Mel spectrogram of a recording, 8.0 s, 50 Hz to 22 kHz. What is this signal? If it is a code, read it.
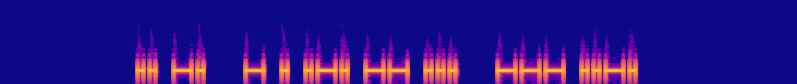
Morse code, heard as a keyed tone, about 20 wpm, 700 Hz. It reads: IN TERMS OF
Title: Speed-Racing - Sets of 3 Words 17wpm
